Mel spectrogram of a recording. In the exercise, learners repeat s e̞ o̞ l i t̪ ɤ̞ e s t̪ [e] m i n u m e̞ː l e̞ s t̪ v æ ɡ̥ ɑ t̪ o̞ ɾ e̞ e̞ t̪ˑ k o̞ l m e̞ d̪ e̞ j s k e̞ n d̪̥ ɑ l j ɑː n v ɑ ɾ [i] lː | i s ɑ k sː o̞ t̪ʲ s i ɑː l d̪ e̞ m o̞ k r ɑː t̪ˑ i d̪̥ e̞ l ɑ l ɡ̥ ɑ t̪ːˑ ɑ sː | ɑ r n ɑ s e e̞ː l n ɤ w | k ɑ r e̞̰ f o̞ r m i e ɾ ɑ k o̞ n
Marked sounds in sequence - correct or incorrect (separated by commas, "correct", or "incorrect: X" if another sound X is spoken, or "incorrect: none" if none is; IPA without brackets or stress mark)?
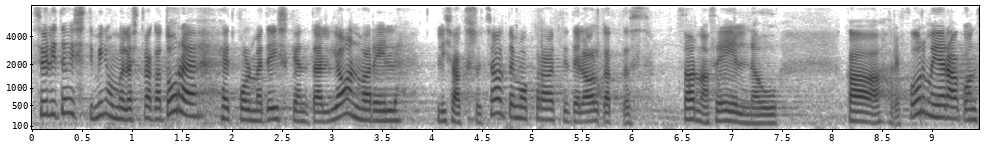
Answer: incorrect: i, correct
